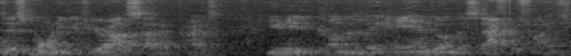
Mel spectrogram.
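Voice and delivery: ordinary talk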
